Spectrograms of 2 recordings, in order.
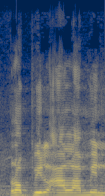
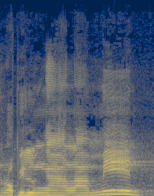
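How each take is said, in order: First: Alamin begins with a throat or vowel onset. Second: Alamin begins with an ng sound.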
